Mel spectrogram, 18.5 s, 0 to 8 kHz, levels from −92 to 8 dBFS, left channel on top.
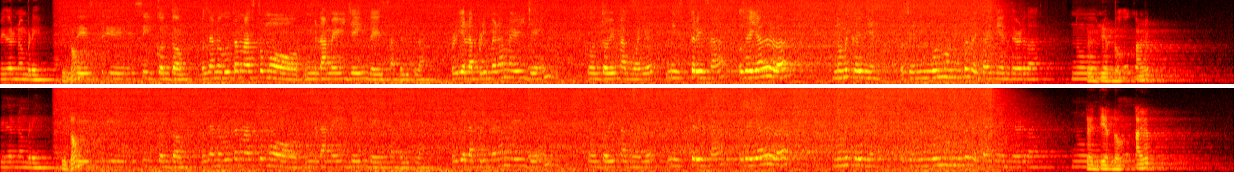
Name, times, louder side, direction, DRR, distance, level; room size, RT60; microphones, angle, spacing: voice 1, 0.0-8.4 8.8-12.0 12.5-15.7 16.1-17.2, left 6 dB, 80° left, 0.4 m, -26 dB
sound 1, 0.8-14.9, right 2 dB, 20° right, 2.2 m, -30 dB
voice 2, 0.9-1.3 16.3-17.2, right 3 dB, 60° right, 0.5 m, -26 dB
16.0 x 14.5 x 3.2 m
head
